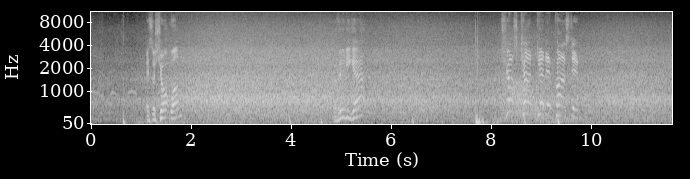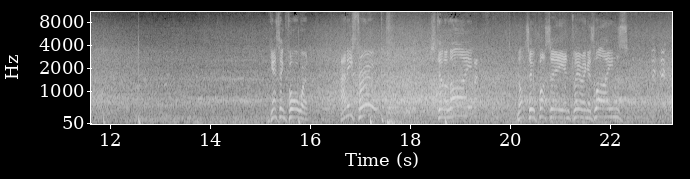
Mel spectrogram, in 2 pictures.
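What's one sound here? A stadium crowd whistles and cheers in loud bursts.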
